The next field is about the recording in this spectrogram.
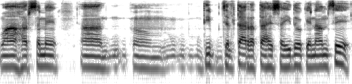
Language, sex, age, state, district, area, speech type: Hindi, male, 45-60, Uttar Pradesh, Varanasi, urban, spontaneous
